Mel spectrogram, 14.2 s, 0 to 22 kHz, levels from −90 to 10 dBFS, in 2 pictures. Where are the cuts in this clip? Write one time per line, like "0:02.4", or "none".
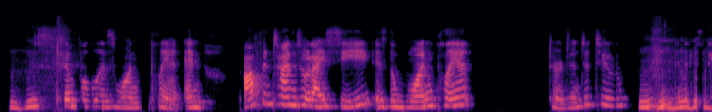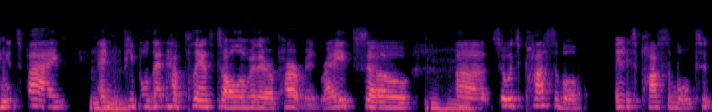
0:13.1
